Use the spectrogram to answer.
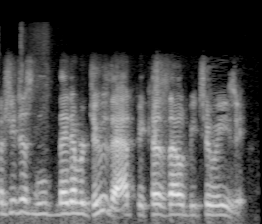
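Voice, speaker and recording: A man's voice: high-pitched, fast, muffled recording. A man chatting casually as he reviews a TV show, with a blunt, opinionated manner. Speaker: podcast reviewer.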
